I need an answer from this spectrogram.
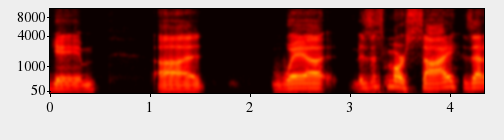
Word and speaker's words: Marseille: Uh way, is this Marsai? Is that how you pronounce that? Marseilles.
